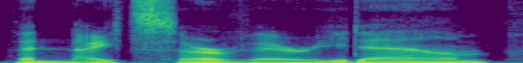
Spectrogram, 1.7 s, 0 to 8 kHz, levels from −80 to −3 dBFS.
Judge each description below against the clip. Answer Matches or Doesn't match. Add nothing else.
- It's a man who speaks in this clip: Matches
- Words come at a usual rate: Matches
